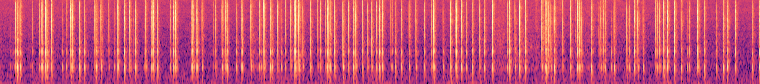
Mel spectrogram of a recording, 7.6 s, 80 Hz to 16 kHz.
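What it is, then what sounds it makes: Paperback book with glossy card cover. Long painted nails tap quickly on the front of a closed, medium-size paperback book with a glossy orange and yellow card cover and a solid paper block, held in both hands. The result is a quiet, fast stream of short, dry, clicky taps with a bright, woody tone around 820 Hz, almost no low end, and no ring after each tap.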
